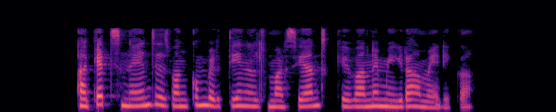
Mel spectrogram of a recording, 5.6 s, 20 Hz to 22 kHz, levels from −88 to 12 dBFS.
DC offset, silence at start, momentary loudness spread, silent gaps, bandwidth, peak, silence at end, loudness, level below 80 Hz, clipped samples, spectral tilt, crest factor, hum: under 0.1%; 0.75 s; 12 LU; 2.23-2.28 s, 3.29-3.36 s; 8 kHz; -4 dBFS; 0.85 s; -24 LUFS; -68 dBFS; under 0.1%; -4 dB/octave; 22 dB; none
